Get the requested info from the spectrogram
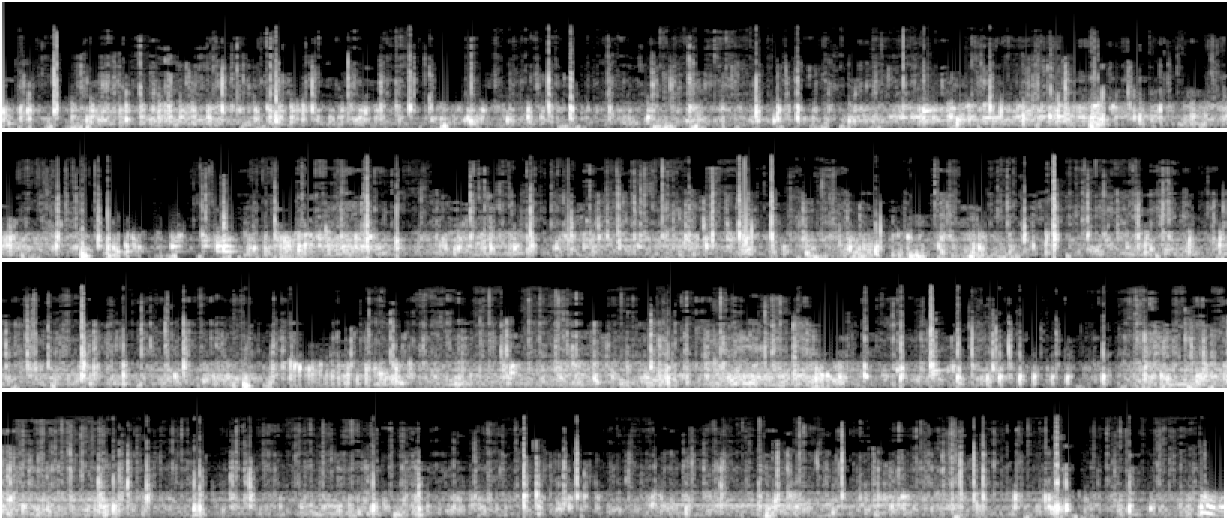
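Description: Underwater sound over a coral reef picked up by a phone's microphone: a constant dense crackle of sharp clicks over a muffled low rumble, with a short lull in the clicking about nine seconds in.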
